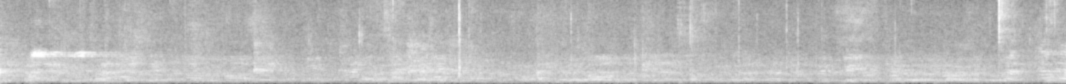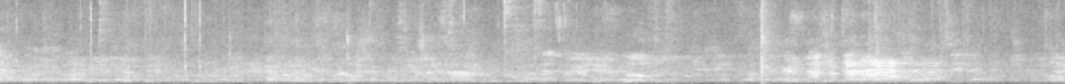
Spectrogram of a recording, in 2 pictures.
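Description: Men shout and call to each other outdoors across an open field.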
